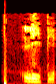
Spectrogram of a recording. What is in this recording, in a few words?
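"lipio", Venetian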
